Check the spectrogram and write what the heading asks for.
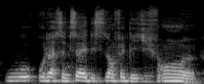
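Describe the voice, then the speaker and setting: A man's voice: on the high side, fairly even intonation, racing, warm tone, slightly rough. Rambling man retelling a comic. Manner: rambling, full of filler words and restarts. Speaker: manga reaction host. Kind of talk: casual live retelling of a comic chapter.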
